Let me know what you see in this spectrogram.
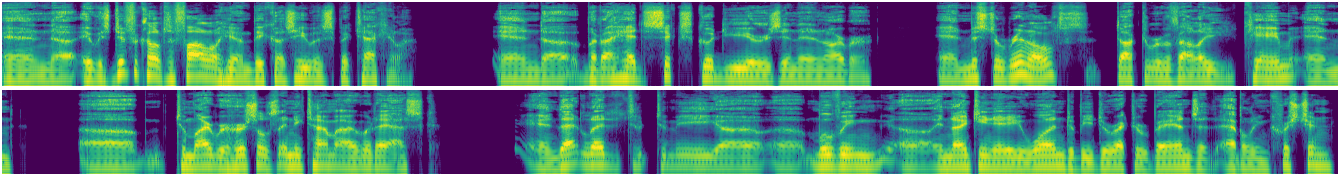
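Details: Adult male band director with stuttering that was severe in childhood and stayed severe for many years; he says he still stutters, as can be heard. Finding: stuttering.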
